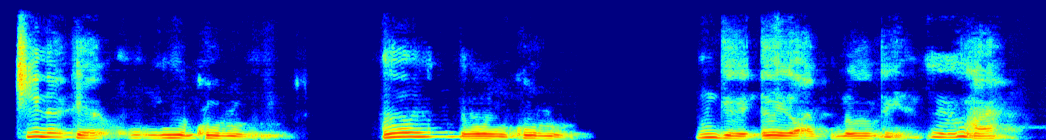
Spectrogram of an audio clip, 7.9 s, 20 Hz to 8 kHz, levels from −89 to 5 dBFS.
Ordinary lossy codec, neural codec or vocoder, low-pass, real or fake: AAC, 48 kbps; codec, 16 kHz, 1 kbps, FreqCodec, larger model; 7.2 kHz; fake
